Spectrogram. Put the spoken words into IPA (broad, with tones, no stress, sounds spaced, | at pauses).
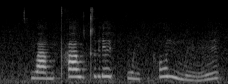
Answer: kʰ w a˧ m pʰ a˥˩ w t r e˥˩ ʔ k w i˨˩ t̚ h o˥˩ n m eː˩˦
